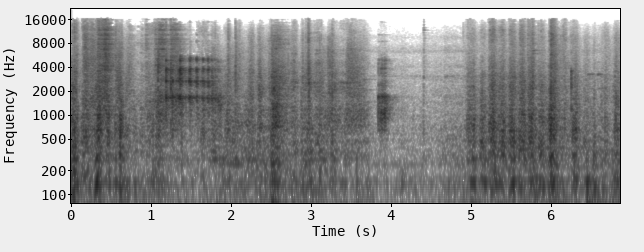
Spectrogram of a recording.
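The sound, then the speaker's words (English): Knife sawing through a crusty, fresh loaf of sourdough bread, producing dense, rasping, crunchy strokes that run loud and steady, ease into a quieter pause midway, then pick up again. “I'm going to cut the bread while you're doing that. We got a nice, crusty, fresh loaf of sourdough.”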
